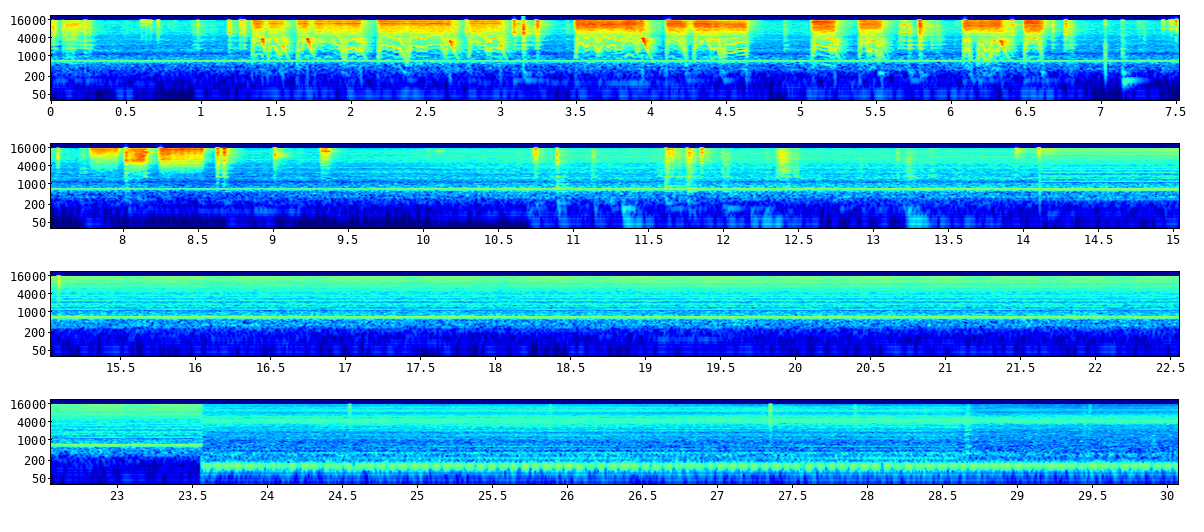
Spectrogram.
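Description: Metal clanking and knocking as steel square tubing and tools are handled on a steel welding table for the first several seconds. From about halfway, a TIG welding arc runs steadily with a thin buzz, then stops suddenly and gives way to a low steady hum.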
